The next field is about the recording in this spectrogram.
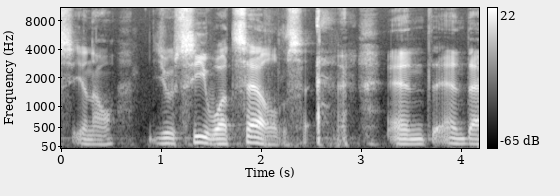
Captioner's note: laughs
